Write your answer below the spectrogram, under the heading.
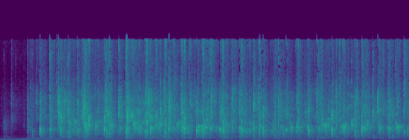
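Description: Audience applauding, many hands clapping, starting about half a second in and carrying on steadily. A last low held note from the band dies away under the first two seconds.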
